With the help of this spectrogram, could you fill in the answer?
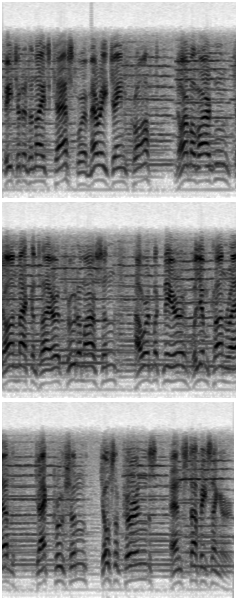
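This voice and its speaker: A man's voice: fairly high pitch, moderate pace. A man announcing a 1950s radio program from a script. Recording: muffled vintage radio recording with music behind. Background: music.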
